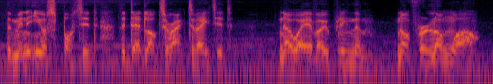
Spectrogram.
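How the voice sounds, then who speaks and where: A man's voice: medium pitch, expressive, brisk, music in the background, lightly acted. An actor playing a determined, headstrong young male assassin leaving an earnest briefing in a video game audio log. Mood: concerned, earnest.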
